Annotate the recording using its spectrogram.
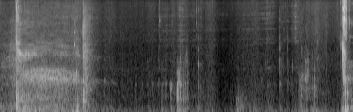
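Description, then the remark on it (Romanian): Someone takes a sip of water: a soft rush of breath and slurping, then quiet wet mouth clicks and swallowing sounds, ending with a sharper clack. No one speaks. “bă, mi-am luat și eu un pic de apă aici.”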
